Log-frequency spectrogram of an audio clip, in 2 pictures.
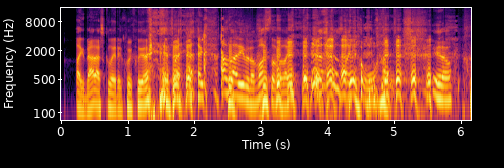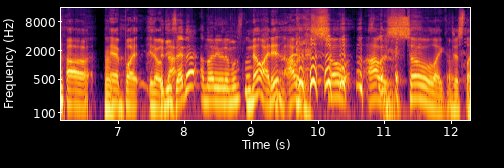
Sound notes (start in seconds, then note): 1.9 laughing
